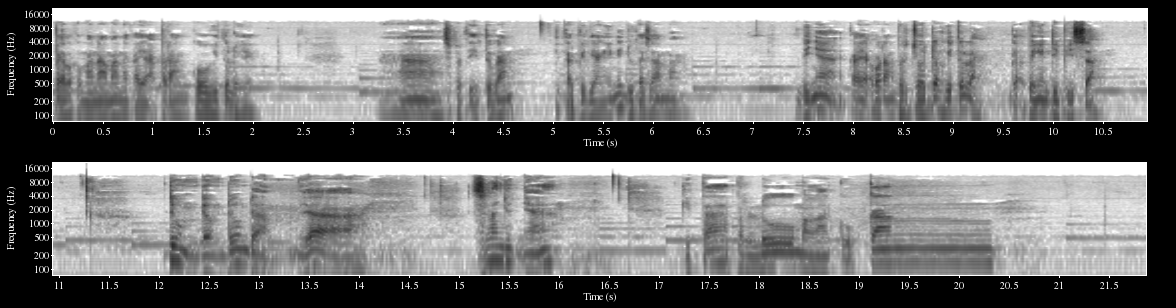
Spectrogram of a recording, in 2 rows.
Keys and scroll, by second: 16.8 super+-.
